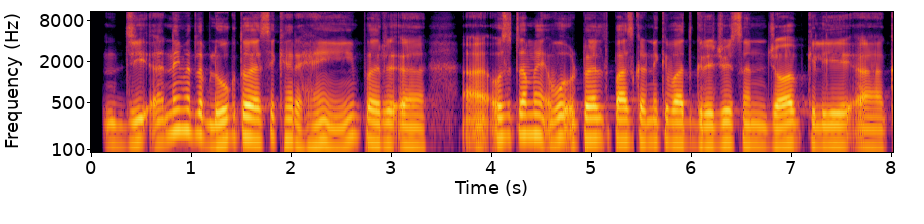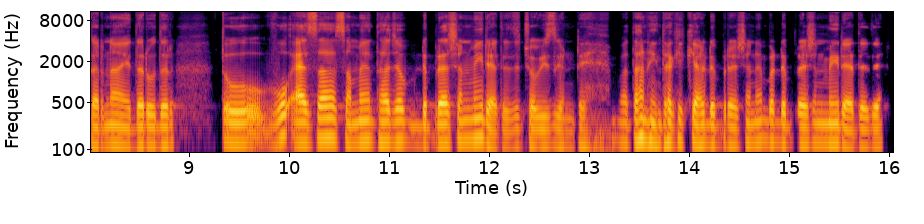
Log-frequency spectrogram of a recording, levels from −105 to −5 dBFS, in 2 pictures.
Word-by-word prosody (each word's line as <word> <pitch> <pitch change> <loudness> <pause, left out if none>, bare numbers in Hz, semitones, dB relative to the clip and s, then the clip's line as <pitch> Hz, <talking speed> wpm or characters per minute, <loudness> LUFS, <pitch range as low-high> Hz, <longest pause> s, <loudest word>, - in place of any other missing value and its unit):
जी, 125 +3 -3
अ, 130 - -4
नहीं 185 +5 0
मतलब 175 -9 -1
लोग 130 +6 +2
तो 155 -1 +9
ऐसे 140 +2 +2
खैर 140 -2 -2
हैं 110 +3 -4
ही, 120 +3 -3
पर 125 -2 +2
अ 110 -2 -1 0.5
अ, - - 0
उस 150 +1 +2
समय 170 -1 +3
वो 155 +4 +1
12th 145 0 +3
पास 135 -1 +5
करने 130 0 -1
के 135 - -4
बाद 125 -1 +3
ग्रेजुएशन 120 0 -1
जॉब 120 +3 +4
के 120 - -3
लिए 115 0 0
अ, 100 0 -2
करना 115 +1 -1
इधर-उधर, 110 +1 0 0.5
तो - - +1 0.4
वो 150 +8 0
ऐसा 145 +4 +3
समय 130 -1 -2
था 130 0 +3
जब 130 -2 -2
डिप्रेशन 120 +3 +2
में 140 +1 -2
ही 150 - +1
रहते 95 -2 -3
थे 105 - -8
24 105 0 -4
घंटे। 100 +1 -7 0.3
पता 125 +3 0
नहीं 130 -4 -2
था 130 - +3
कि 130 - -6
क्या - - +2
डिप्रेशन 115 +2 -4
है 130 - -4
बट 130 -1 -3
डिप्रेशन 120 0 -2
में 120 0 -2
ही - - +1
रहते 100 +1 0
थे। - - -8
120 Hz, 200 wpm, -23 LUFS, 115-135 Hz, 0.5 s, तो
